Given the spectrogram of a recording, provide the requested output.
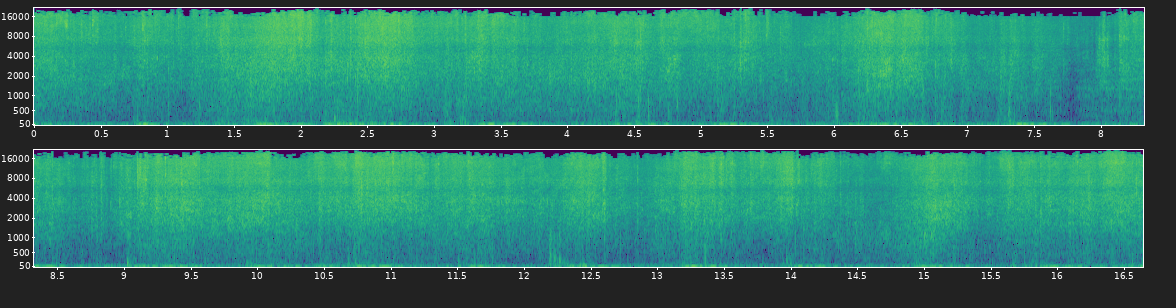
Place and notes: alscheid, sweet corn field
A slow walk through a sweet corn field. The sound of the leaves passing by.
Alscheid, Maisfeld
Ein langsamer Gang durch ein Maisfeld. Das Geräusch der Blätter.
Alscheid, champ de maïs
Une lente promenade à travers un champ de maïs. Le son des feuilles quand on passe.
Project - Klangraum Our - topographic field recordings, sound objects and social ambiences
